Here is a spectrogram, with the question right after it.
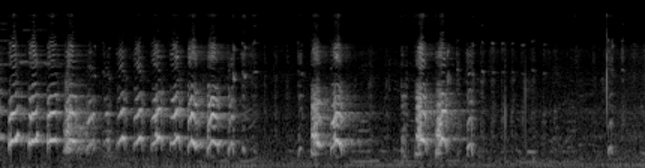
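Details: A long-coated German Shepherd barks in a quick run of sharp, ringing barks, then gives a few more.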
